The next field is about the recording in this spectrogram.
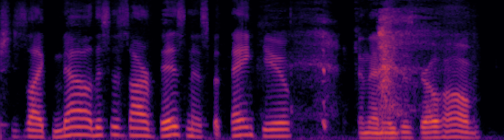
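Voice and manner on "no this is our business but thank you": high, loud yelled voice. Retelling her shouting out the bus window: imitating someone screaming. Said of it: "she screamed out the window".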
